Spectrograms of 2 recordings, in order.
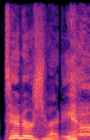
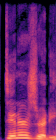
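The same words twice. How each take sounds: First: Dull repeat in his own voice; lightly voiced brooding brother; flat brother echo. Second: Chirpy sister calling out; a higher, cheerful announcement; mock cheerful call from sister; bright sister call. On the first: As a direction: echo it back flatly. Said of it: "He's like". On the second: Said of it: "she's like".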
